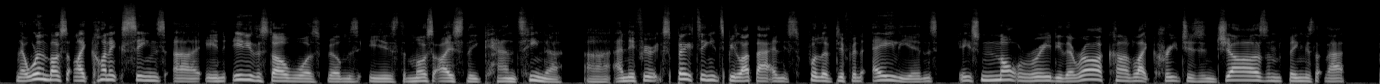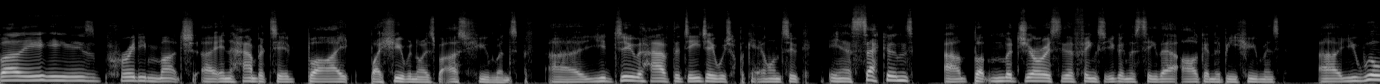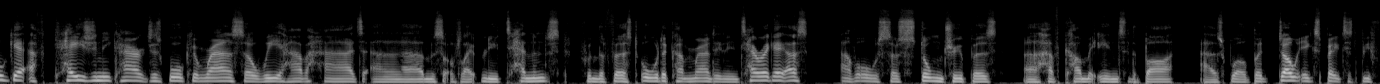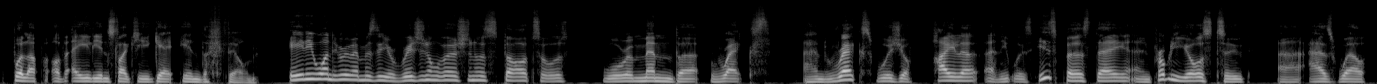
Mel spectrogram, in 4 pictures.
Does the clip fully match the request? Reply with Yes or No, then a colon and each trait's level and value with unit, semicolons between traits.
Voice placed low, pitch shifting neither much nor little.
No: medium, 145 Hz; average, 4.9 semitones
